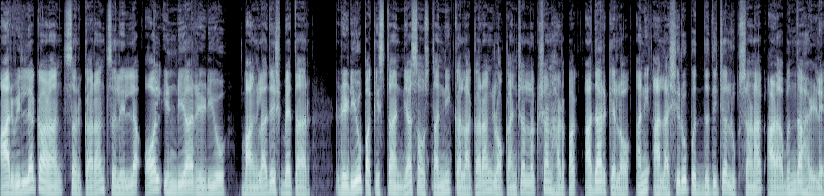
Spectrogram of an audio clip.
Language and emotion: Goan Konkani, neutral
